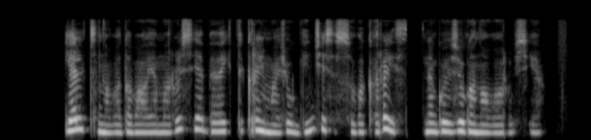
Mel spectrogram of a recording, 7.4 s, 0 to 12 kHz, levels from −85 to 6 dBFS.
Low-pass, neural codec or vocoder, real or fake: 7.2 kHz; none; real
